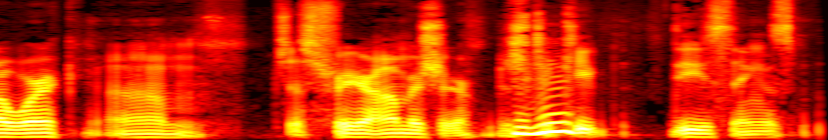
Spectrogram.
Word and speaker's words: embouchure: Yeah, how's that armature feeling all these years later? – Embouchure. – I always say it wrong.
